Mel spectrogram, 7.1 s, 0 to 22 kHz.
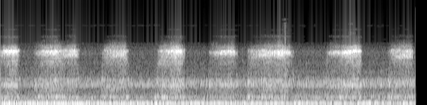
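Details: Around 2:16 AM on 30 August 2011 a live-camera owl being given a treat repeats rasping, hissy screeches, roughly nine bursts in quick regular succession, before the sound cuts off abruptly; faint low hum underneath.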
